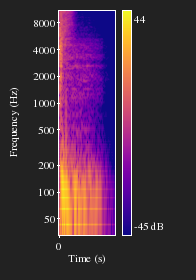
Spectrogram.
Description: BD GATE, DRUMS; RY30DRUMS; East West; Global Sounds

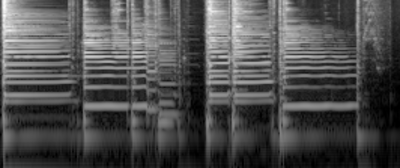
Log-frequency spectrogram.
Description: Blues Guitar; ILIO; Fretworks; LICK

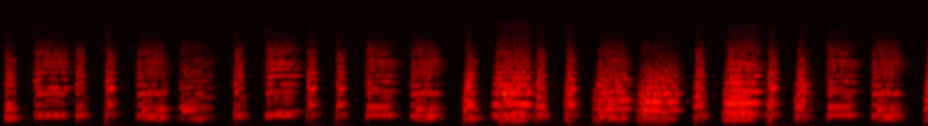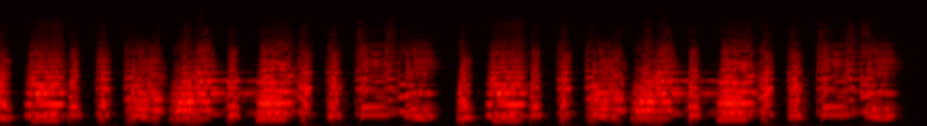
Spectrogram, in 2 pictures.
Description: BRASIL, Brass Super Section, BRASIL LICK; Best Service

